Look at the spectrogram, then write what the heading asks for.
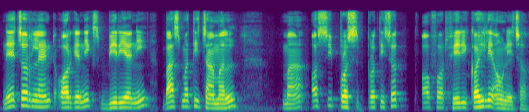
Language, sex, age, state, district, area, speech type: Nepali, male, 30-45, West Bengal, Kalimpong, rural, read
